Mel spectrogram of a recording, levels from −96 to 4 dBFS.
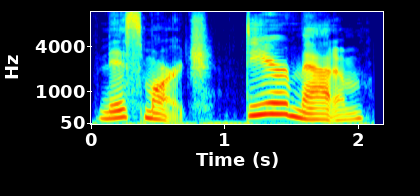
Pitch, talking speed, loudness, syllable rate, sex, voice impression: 215 Hz, 110 wpm, -14 LUFS, 2.8 syllables/s, female, very feminine, slightly young, adult-like, very thin, tensed, slightly weak, very bright, soft, clear, fluent, very cute, slightly intellectual, refreshing, sincere, calm, friendly, reassuring, very unique, very elegant, wild, very sweet, very lively, strict, intense, slightly sharp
